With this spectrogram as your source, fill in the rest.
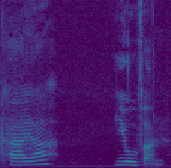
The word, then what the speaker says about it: Kaja Juvan: Kaya Yuan.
